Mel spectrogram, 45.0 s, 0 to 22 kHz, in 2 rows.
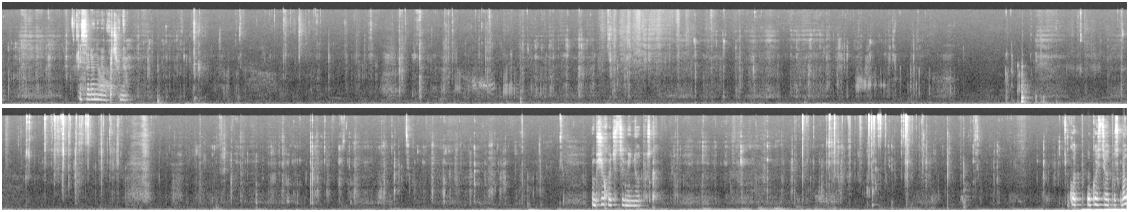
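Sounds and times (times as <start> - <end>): chewing and biting food: 5.5 - 19.1, 25.8 - 33.8, 35.8 - 43.8.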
